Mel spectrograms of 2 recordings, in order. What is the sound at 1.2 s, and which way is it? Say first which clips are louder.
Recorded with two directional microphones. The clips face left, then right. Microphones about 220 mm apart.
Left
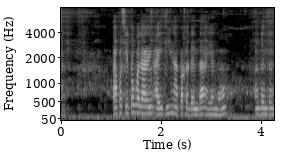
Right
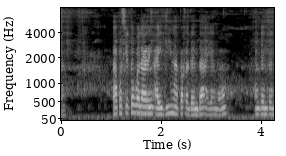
Speech: right 7 dB; 25° right (ahead or behind).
